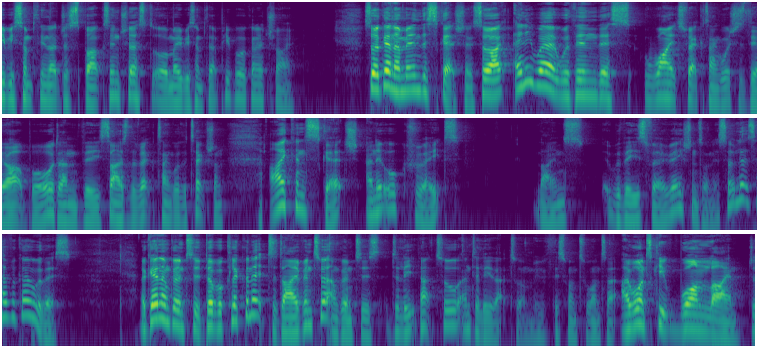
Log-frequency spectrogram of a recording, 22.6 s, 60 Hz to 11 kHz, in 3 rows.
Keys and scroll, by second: 4.1 super+-, 19.7 BackSpace.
